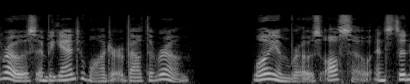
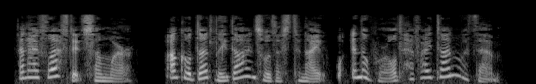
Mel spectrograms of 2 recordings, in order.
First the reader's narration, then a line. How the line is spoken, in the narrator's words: exclaimed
